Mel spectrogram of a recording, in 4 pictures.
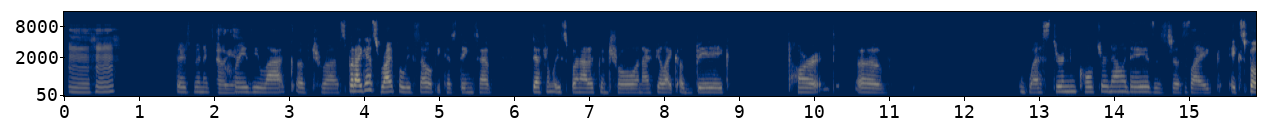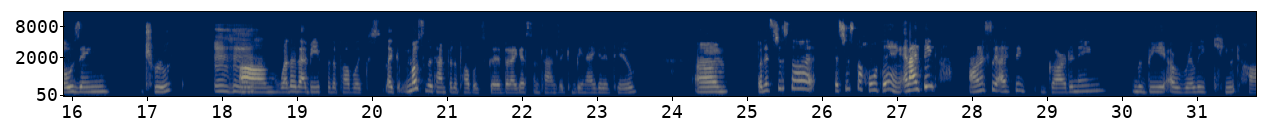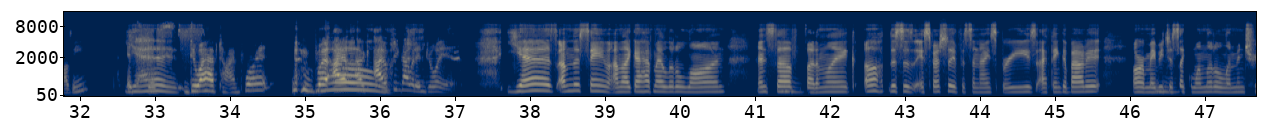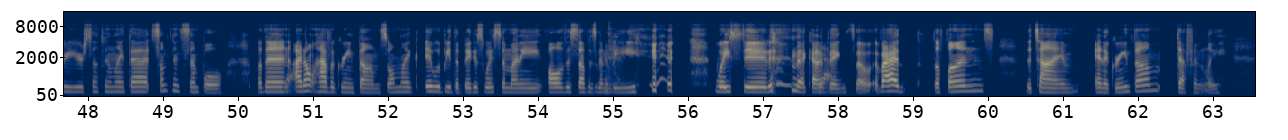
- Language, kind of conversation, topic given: English, unstructured, How might preparing every meal from scratch change your approach to daily life?
- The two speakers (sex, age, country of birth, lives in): female, 18-19, United States, United States; female, 35-39, United States, United States
- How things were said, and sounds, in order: tapping; drawn out: "Yes"; laugh; other background noise; laugh; laugh; laugh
